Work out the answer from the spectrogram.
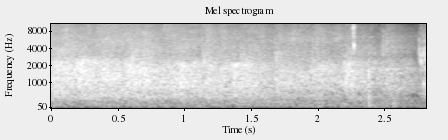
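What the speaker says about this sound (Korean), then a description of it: "우리 박수로 한번 하나님께 큰 영광 올려드리겠습니다." Congregation in a church breaks into dense, sustained applause, a wash of many hands clapping at once, fairly distant and even, fading slightly toward the end.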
